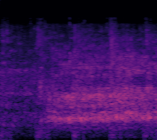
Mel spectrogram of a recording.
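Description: A basketball arena crowd at a Rockets versus Jazz game cheers in a steady, broad roar that swells slightly and holds through the whole clip, with faint intermittent thumps underneath and no clear voices standing out.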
